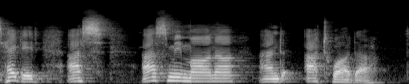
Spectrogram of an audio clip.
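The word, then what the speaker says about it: attavāda: It's headed Asmimana and Atwada. Atavada, it's spelt, so, which is correct spelling. Asmimana and Atavada, pronounced wada.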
